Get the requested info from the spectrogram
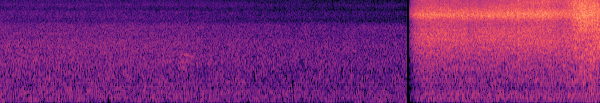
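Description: Tall waterfall, a steady rush of water crashing onto rocks. About eight seconds in the sound cuts abruptly to surf washing over a sandy beach, louder and hissier.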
